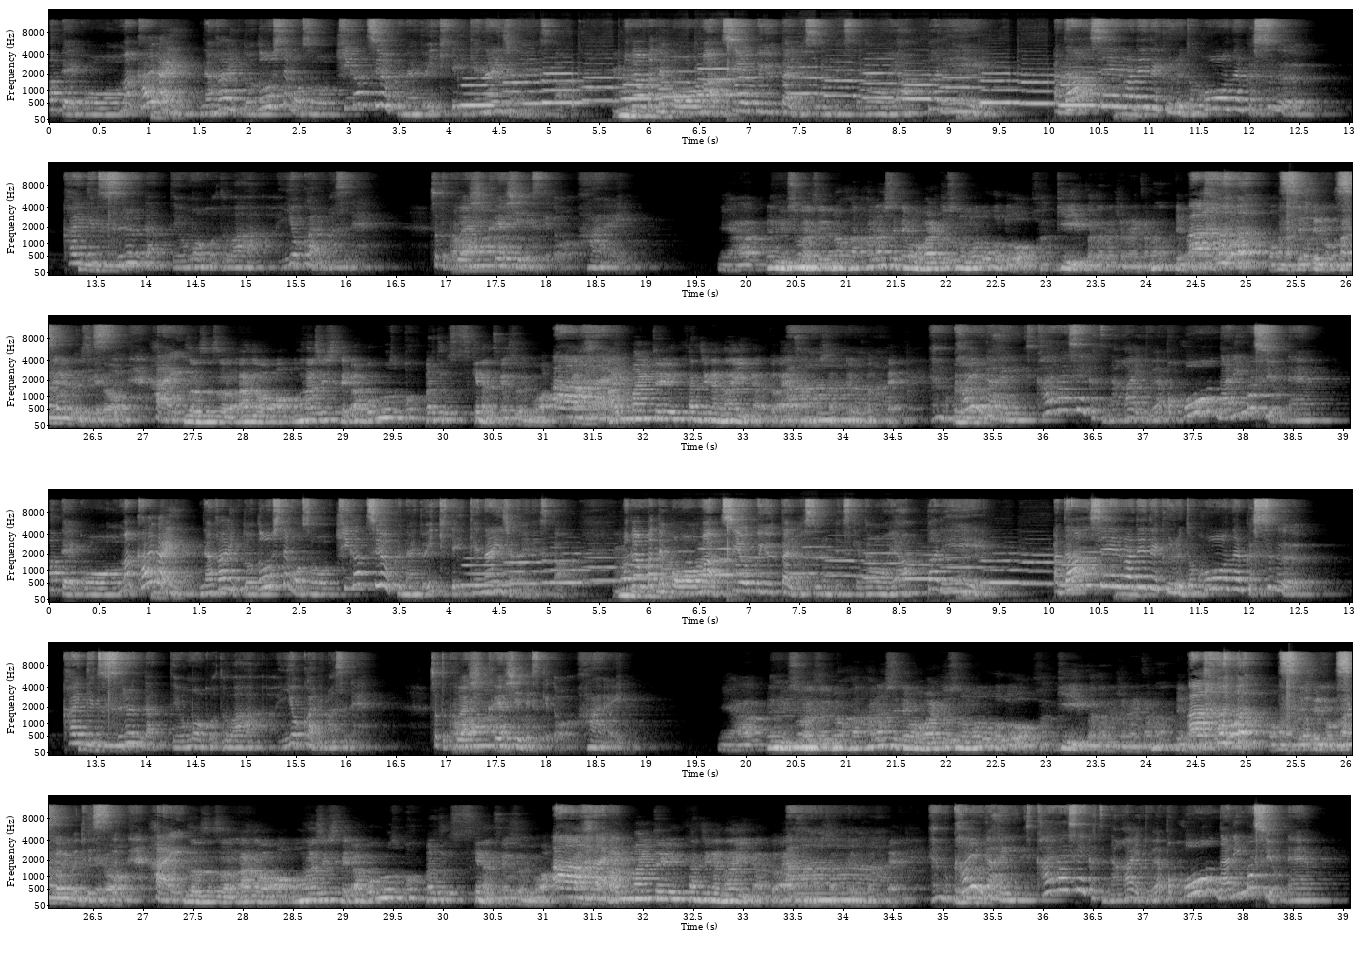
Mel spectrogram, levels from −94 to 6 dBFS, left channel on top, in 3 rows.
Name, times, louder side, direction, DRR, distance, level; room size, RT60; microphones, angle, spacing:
voice 1, 0.0-9.4 10.0-12.6 13.2-16.2 16.8-18.8 20.2-21.1 24.4-27.5 31.1-31.8 33.4-34.5 34.9-38.7, right 3 dB, 25° right, 2 dB, 0.4 m, -29 dB
Wind instrument woodwind instrument, 4.1-7.0 7.3-10.5, left 5 dB, 90° left, 0.4 m, -30 dB
voice 2, 5.6-6.2 9.1-9.3 10.7-10.9 13.3-13.8 17.0-17.8 19.7-26.9 27.4-34.6 35.1-35.5, equal, 45° left, -2 dB, 0.6 m, -30 dB
3.0 x 2.1 x 3.6 m, 0.92 s
head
